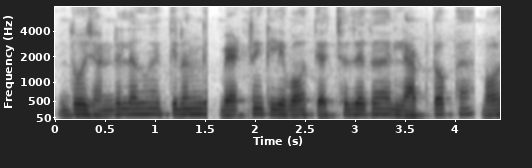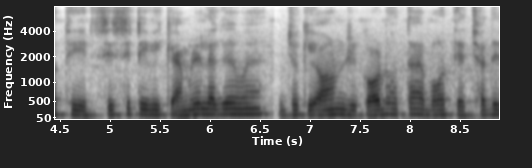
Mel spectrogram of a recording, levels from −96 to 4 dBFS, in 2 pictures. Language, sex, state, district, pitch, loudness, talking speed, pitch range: Hindi, male, Bihar, Muzaffarpur, 140 Hz, -18 LUFS, 215 wpm, 130-145 Hz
